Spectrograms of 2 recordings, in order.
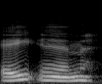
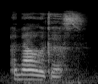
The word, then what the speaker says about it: analogous: The word is spelled A-N-A-L-O-G-O-U-S, and this is how it is pronounced. Analogous.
